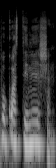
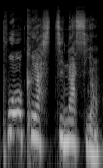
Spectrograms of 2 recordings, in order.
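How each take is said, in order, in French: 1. Le mot est prononcé avec des sons anglais. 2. Le mot est prononcé avec des sons français. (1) "en anglais on t'a prononcé" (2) "en français"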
